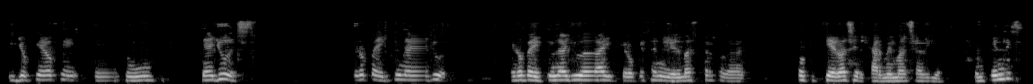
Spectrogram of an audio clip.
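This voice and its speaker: Woman, excited emotional testimony, low dark voice, dry dull call sound. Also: no echo. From Colombia. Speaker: caller sharing testimony. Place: home office.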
